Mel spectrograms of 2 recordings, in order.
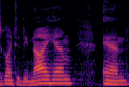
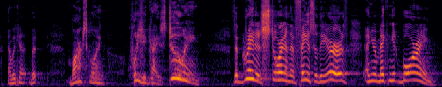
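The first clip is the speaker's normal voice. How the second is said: normal talking voice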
